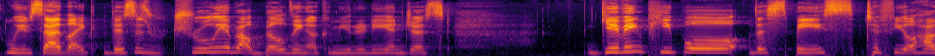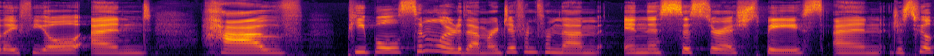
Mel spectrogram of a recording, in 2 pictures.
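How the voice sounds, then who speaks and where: Smooth, higher-voiced woman co-host. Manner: earnest and warm-hearted, talking in long flowing sentences. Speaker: podcast co-host. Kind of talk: casual chat.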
